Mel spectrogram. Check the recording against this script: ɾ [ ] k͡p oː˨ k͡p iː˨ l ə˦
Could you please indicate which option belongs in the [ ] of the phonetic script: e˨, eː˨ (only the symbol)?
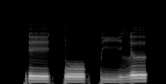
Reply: eː˨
